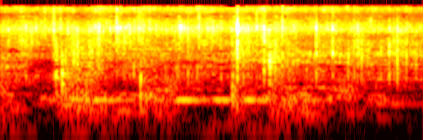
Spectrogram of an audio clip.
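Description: Indistinct voices in a small room, with a few short light clicks.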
